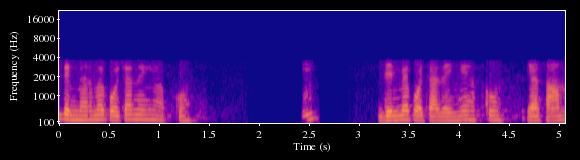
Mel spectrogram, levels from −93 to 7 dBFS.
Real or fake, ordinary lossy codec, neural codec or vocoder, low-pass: real; none; none; 3.6 kHz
